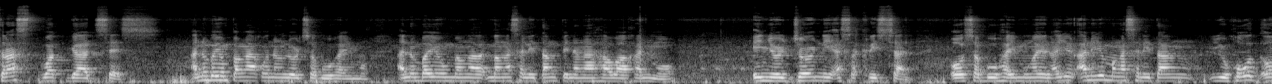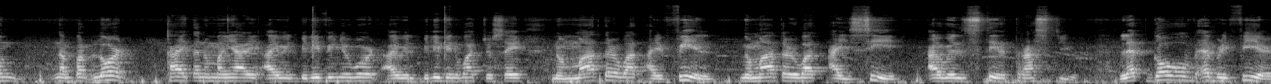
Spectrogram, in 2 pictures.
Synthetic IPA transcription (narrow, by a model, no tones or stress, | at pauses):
t̪ɾast̪̚wɐt̪̚ɡad̪̚sɛsʔɐnobɐjʊŋpɐŋaːko̞nɐŋloɹd̪̚sɐbuːɦɐjmo̞ʔɐnobɐjʊŋmɐŋamɐŋasɐlɪt̪aŋpɪnɐŋɐɦɐwaːkɐnmo̞ | ʔɪnjoɹd͡ʒɛɹniɐsɐkɾist͡ʃɐnʔo̞sɐbuːɦɐjmoŋɐjo̞nɐjoʔɐno̞jʊŋmɐŋasɐlɪt̪aŋjʊhold̪onːɐŋpɐloɹd̪̚kaːhɪt̪ɐnoŋmɐŋjaːɾɪʔajwɪlbɪlivɪnjɔɹwɛɹd̪ajwɪlbɪlivɪ̃nwɐt̪̚jusej | nomat̪ɛɹwɐt̪ajfilnomat̪ɛɹwɐt̪̚ʔajsiʔajwɪlst̪ilt̪ɾast̪ju | lɛt̪̚ɡowovɛvɹifiɹ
